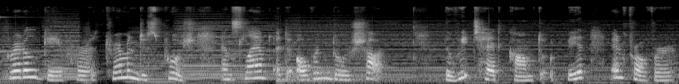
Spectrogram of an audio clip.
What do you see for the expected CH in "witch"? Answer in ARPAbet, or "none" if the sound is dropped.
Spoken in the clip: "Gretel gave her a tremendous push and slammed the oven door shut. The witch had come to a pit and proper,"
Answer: CH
